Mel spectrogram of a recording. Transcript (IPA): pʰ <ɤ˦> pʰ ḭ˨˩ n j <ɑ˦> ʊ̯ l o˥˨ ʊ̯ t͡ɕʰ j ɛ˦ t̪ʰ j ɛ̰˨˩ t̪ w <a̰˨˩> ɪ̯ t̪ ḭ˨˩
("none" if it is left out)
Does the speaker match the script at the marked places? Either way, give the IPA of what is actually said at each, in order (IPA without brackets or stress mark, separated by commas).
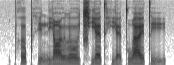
ɤ˥˨, ɑ˨˦, a˦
